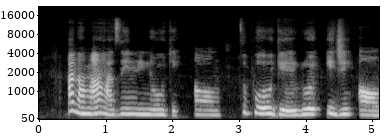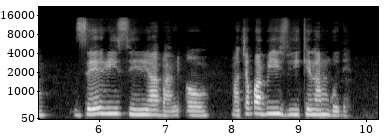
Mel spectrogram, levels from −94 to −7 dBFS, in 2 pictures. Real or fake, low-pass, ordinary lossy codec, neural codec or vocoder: fake; 14.4 kHz; AAC, 48 kbps; codec, 44.1 kHz, 2.6 kbps, SNAC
